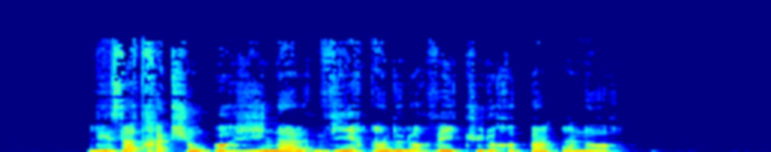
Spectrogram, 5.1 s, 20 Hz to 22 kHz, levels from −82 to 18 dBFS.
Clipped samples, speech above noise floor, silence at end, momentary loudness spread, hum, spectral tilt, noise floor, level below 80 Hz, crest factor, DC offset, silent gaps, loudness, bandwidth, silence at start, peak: under 0.1%; 63 dB; 1.05 s; 6 LU; none; -6 dB/octave; -81 dBFS; -64 dBFS; 18 dB; under 0.1%; none; -19 LUFS; 16.5 kHz; 0.6 s; -2 dBFS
